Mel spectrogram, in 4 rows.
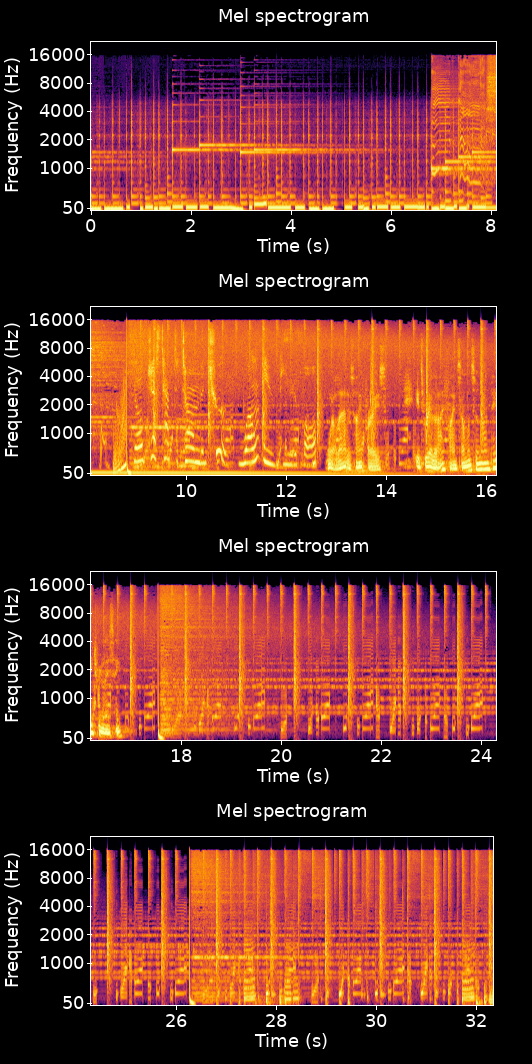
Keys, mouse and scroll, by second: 0.2 l, 1.2 KP_1, 2.2 KP_5, 3.9 r, 4.7 Escape, 5.2 click, 5.8 r, 6.9 r, 14.4 click, 14.8-16.6 middle drag, 17.6 click, 18.3 g, 18.8 x, 20.3 click, 21.9 g, 22.0 y, 24.9 click, 24.9 x, 25.4-26.8 middle drag, 27.0 Tab, 27.9-32.3 drag.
